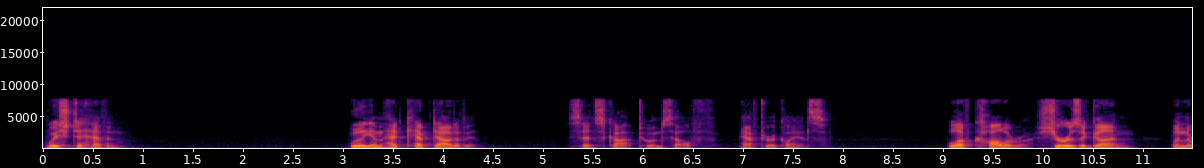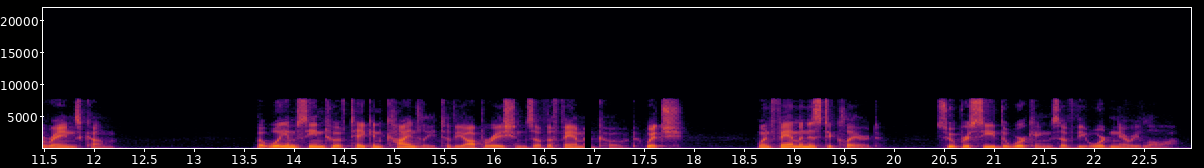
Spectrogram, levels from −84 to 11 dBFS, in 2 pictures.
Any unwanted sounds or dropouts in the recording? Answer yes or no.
yes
